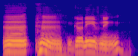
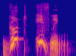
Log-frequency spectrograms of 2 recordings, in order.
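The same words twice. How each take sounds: First: Slow, hesitant greeting with throat-clearing; reluctant father. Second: Very high, formal lady's greeting; prim lady visitor. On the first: Father greets unwelcome visitor, reluctant and slow. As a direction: stall awkwardly before greeting. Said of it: "Mister Brown groaned inwardly". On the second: Visitor greets William's father, prim and high. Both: A narrator's reading.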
